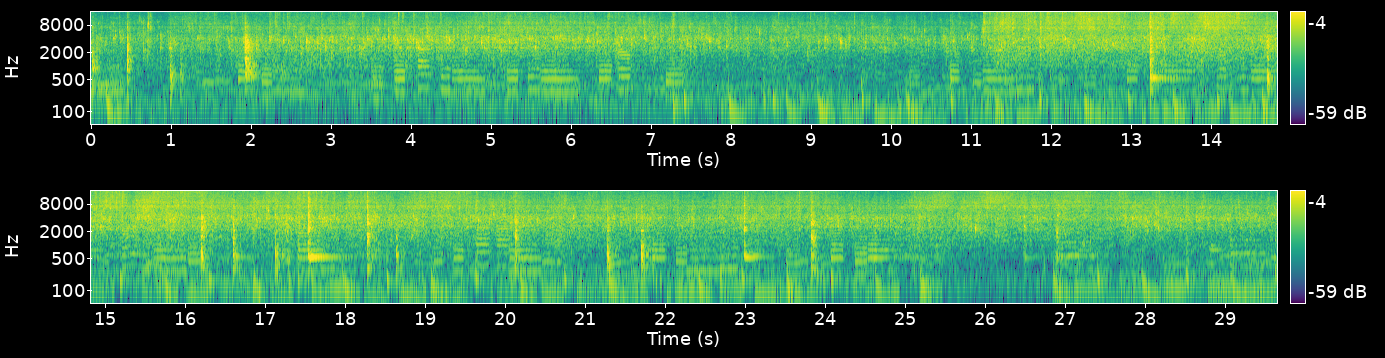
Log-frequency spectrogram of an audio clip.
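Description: Chopped ingredients sizzling as they fry in a wok, the frying getting louder about eleven seconds in, with a metal spatula clicking and scraping against the wok as they are stirred.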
